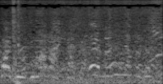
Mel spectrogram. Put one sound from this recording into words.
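A young man shouts with excitement close by.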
